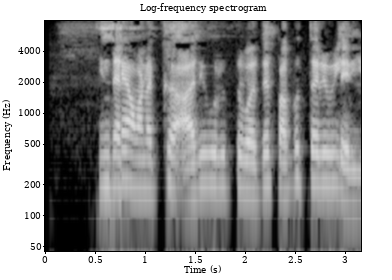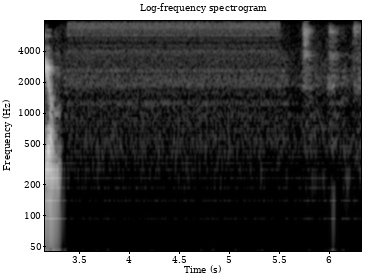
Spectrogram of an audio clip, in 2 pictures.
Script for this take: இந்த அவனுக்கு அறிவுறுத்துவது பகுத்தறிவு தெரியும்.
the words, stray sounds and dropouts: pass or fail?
pass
